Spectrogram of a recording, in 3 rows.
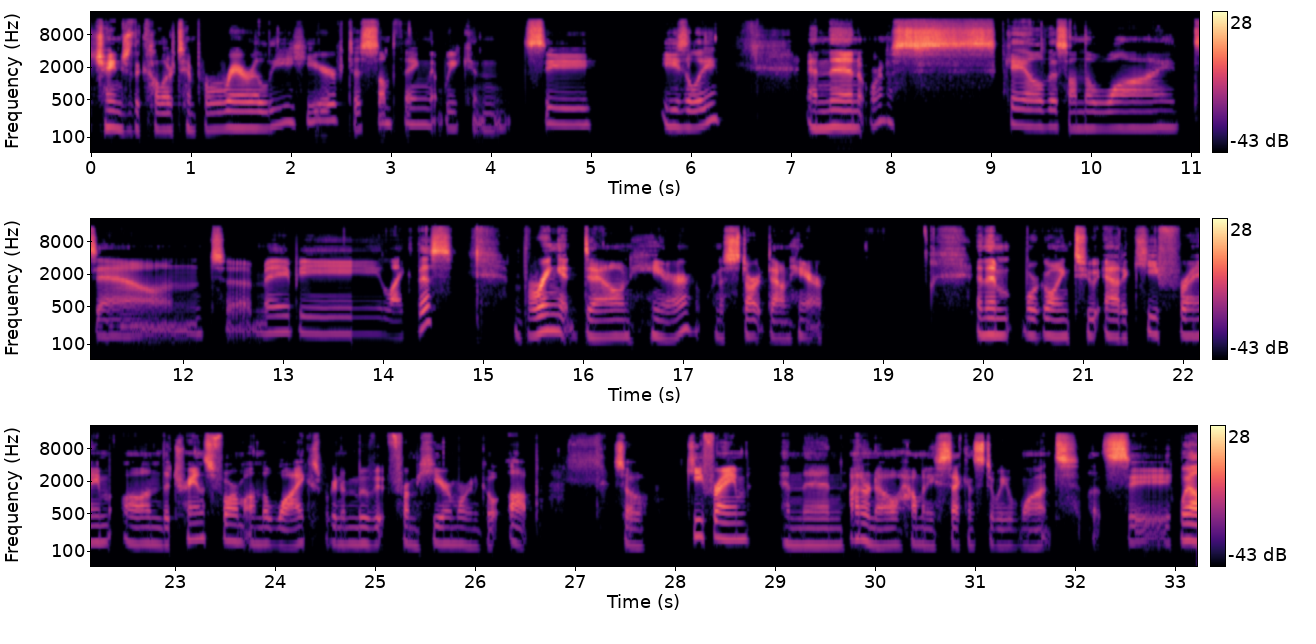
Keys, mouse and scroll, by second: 0.5 click, 1.6 click, 2.4-5.7 drag, 6.8 click, 9.2 s, 15.1 g, 22.5 drag, 23.0 scroll down 2, 27.5 click, 29.7 ctrl+middle click, 31.0 middle click, 31.4 middle click, 32.0-32.9 drag, 32.9 ctrl+middle click.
